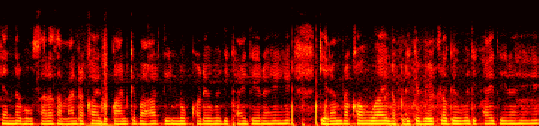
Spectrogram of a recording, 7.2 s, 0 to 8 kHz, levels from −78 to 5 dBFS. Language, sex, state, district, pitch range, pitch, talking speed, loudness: Hindi, female, Chhattisgarh, Korba, 170-180 Hz, 175 Hz, 260 wpm, -20 LUFS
